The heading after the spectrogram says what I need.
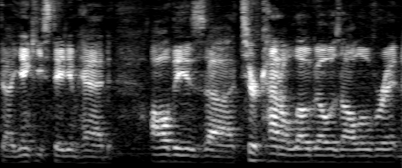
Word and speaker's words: Tyrconnell: How do you pronounce it? Oh, sorry. Tyrconnell.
